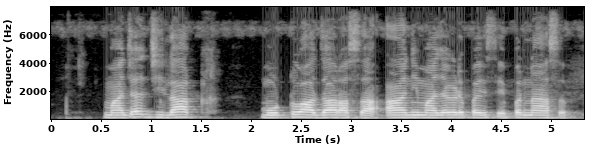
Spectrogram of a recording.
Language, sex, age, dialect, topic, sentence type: Marathi, male, 25-30, Southern Konkan, banking, statement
